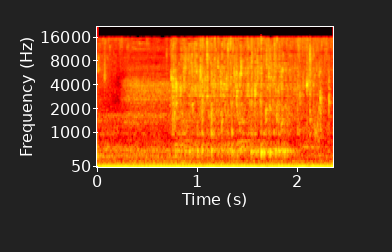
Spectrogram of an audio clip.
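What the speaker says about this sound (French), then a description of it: "Et puis, on ajoute l'eau. On vient couvrir, mais pas trop, les légumes." Water pours from a tap into a pot of vegetables being prepared for couscous, a steady splashing rush that starts partway through and runs to the end, close and fairly loud.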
